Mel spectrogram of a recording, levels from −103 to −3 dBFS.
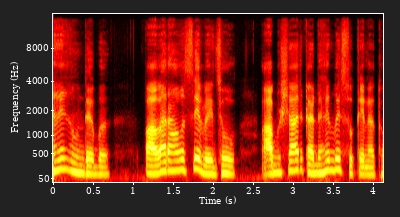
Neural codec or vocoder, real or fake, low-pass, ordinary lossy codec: codec, 32 kHz, 1.9 kbps, SNAC; fake; 14.4 kHz; none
